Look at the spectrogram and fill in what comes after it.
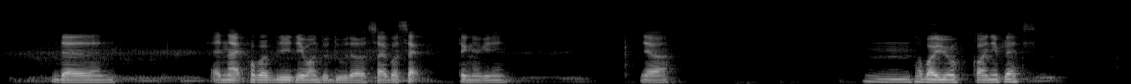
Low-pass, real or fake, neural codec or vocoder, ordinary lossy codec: none; real; none; none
